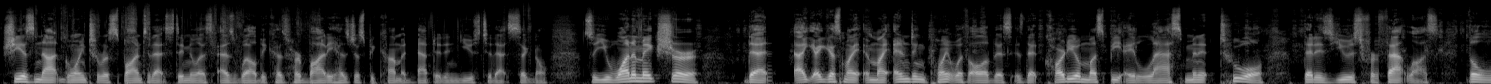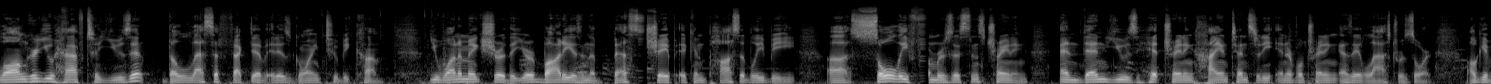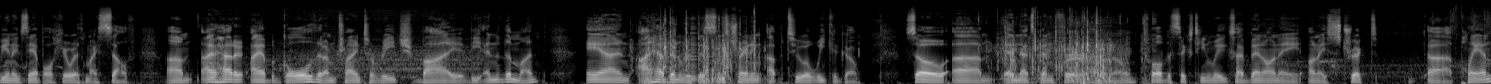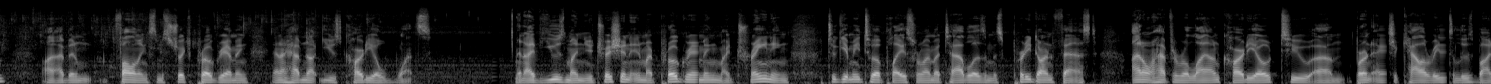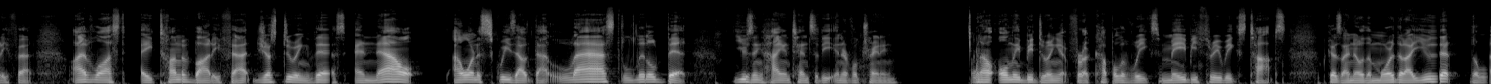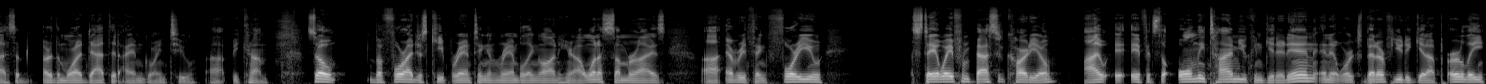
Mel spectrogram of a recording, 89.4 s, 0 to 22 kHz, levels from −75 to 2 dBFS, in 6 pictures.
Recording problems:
household noises; noticeable; until 56 s; 10 dB below the speech
choppy; occasionally; 2% of the speech affected

